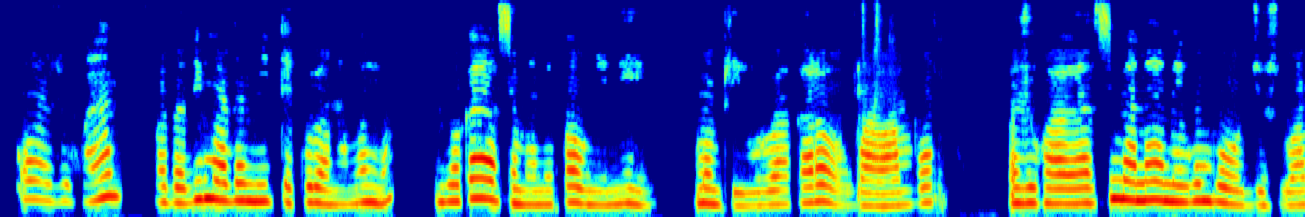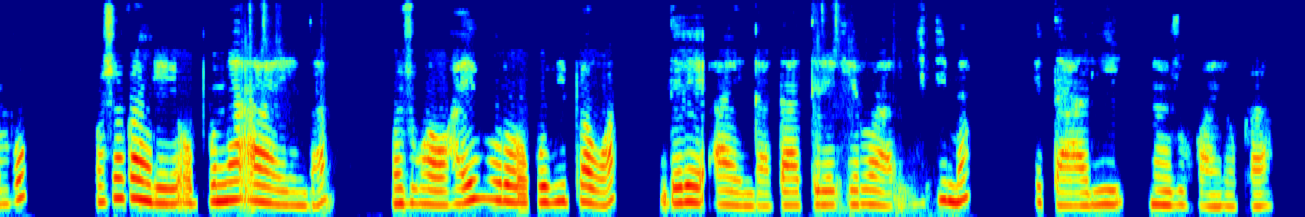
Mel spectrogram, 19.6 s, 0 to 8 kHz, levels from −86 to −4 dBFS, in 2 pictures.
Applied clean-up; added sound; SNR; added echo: neural mask model Resemble Enhance denoiser.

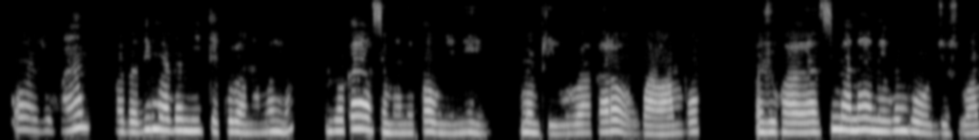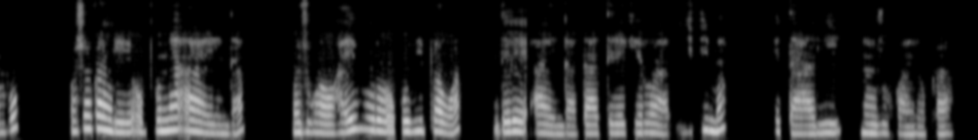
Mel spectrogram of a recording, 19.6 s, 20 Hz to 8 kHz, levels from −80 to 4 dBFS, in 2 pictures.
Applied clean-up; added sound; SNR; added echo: none; none; none; none.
